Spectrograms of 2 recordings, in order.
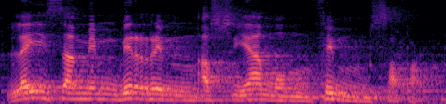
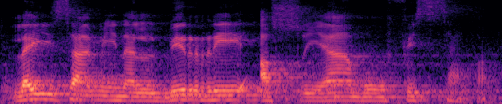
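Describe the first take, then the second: First: It uses Himyari Arabic with the am- article. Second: It uses standard Arabic with the al- article.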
